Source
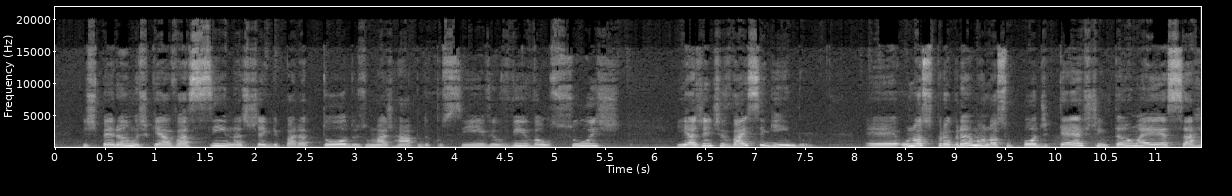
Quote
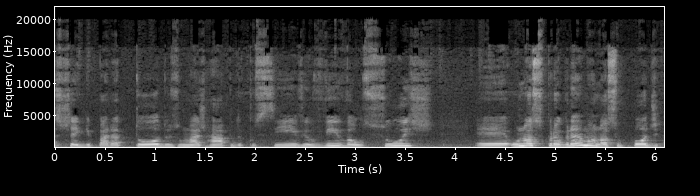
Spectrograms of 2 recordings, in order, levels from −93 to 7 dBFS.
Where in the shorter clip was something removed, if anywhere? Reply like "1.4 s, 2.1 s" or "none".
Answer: 4.1 s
